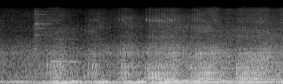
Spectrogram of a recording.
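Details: Suzuki Impulse 125 fuel-injected scooter: small single revs up and settles with a clean, even beat and no knocks or rattles; normal running.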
